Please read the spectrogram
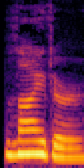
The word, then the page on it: lighter: American English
